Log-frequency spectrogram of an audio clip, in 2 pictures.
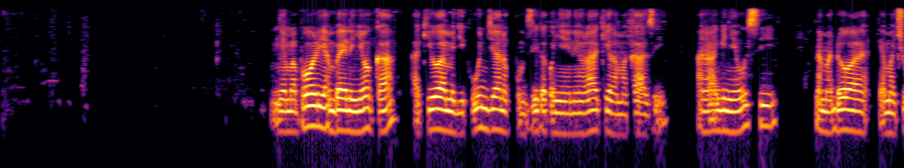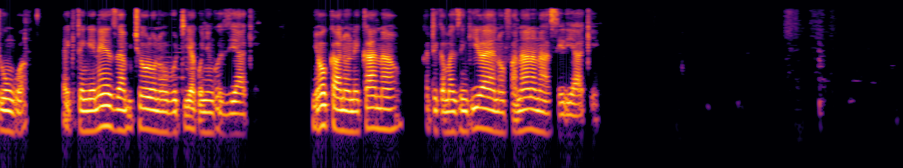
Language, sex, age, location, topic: Swahili, female, 18-24, Dar es Salaam, agriculture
